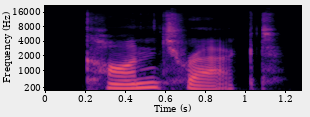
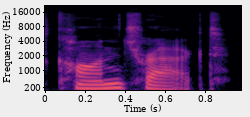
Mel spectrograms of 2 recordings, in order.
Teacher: Contract. Stress on the first syllable, noun, an agreement, versus contract. Stress on the second syllable, verb, to shrink or get smaller.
